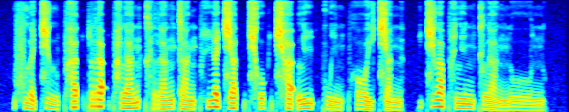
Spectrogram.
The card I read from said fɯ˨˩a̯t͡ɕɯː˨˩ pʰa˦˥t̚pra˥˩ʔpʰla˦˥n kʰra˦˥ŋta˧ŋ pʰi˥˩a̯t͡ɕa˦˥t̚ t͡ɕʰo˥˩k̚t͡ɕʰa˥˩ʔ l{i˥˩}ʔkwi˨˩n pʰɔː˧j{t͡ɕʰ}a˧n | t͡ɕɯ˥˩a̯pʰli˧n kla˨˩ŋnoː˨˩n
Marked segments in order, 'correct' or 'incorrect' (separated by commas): correct, incorrect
